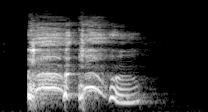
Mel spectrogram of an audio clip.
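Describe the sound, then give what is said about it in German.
A short fit of fairly loud coughing: three or four quick, throaty hacks run together over about a second, with no talking around them. “Ich muss einmal husten.”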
